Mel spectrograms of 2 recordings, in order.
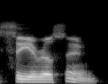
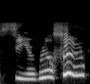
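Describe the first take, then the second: First: It is said in his normal voice. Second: It is said in a Mickey Mouse voice.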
